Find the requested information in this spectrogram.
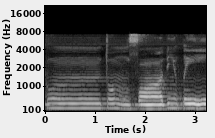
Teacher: Kemudian ada mim sukun bertemu dengan huruf sad. Mimnya dibaca jelas, tidak didengungkan.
